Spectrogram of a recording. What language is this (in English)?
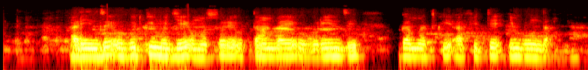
Kinyarwanda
